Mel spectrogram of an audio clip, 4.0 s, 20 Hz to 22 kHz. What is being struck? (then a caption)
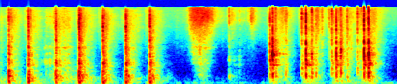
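Cardboard box of wafers. A closed, printed cardboard box of Bahlsen Waffeletten, about 25 cm long, hollow and apparently full of wafers, is held in both hands and turned over while fingertips and medium-length painted nails tap and knock on its flat faces. Sharp, dry, hollow knocks come in a quick even series, then a soft brushing rustle as the box turns, then denser, brighter tapping with clicky nail edges. Each hit dies almost at once.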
